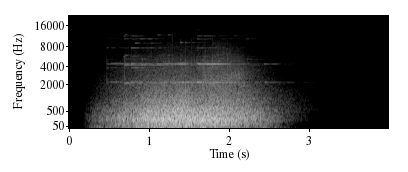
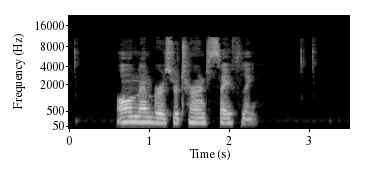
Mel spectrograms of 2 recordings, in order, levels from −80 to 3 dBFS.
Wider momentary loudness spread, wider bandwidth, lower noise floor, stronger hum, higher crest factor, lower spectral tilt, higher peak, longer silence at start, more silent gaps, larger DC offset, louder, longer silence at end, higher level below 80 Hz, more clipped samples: first, 18 LU vs 11 LU; about the same, 12.5 kHz vs 11.5 kHz; first, -85 dBFS vs -60 dBFS; neither; about the same, 16 dB vs 18 dB; first, -7.5 dB/octave vs -4 dB/octave; second, -8 dBFS vs -2 dBFS; second, 0.4 s vs 0.6 s; neither; neither; second, -21 LUFS vs -18 LUFS; first, 1.4 s vs 1.15 s; first, -38 dBFS vs -66 dBFS; neither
